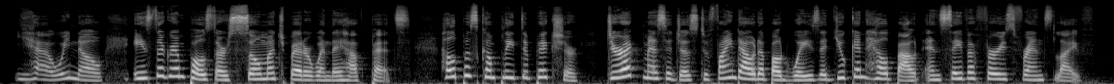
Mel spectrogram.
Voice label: female spanish mexican english with mexican accent nonprofit; instagram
